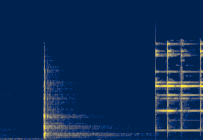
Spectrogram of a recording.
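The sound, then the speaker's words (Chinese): A small bell rings faintly: one clear chime with a long fading tail, then a pause, then a quick run of several lighter rings jingling together. “如果听到这个铃铛声的话，一定会变得很放松，很想要在我的声音里睡去吧。”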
